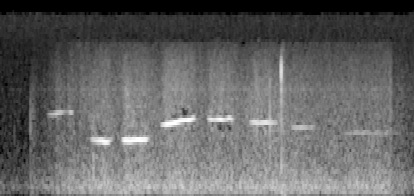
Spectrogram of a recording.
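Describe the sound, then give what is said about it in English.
A lone man whistles a soft, wandering tune of a few short, clear notes at varying pitch. The whistling is faint, with quiet gaps and a thin background hiss. “Marenkov sits alone and whistles.”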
